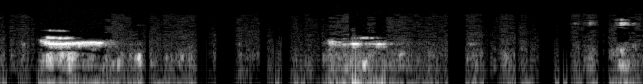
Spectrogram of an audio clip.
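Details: Domestic cat yowling at night while playing, as it does almost every night at bedtime; two drawn-out, wavering mid-pitched yowls about three seconds apart, with faint soft thumps and a short high squeak at the end.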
